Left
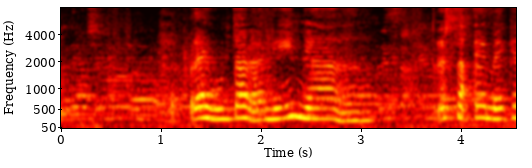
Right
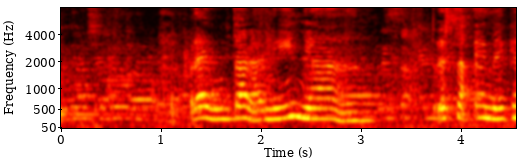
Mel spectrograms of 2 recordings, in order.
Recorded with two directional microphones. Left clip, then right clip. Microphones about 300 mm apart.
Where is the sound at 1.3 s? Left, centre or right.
Centre.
